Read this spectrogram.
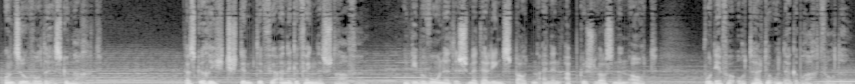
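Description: A storyteller for a science fiction radio play, speaking measured standard German. The voice sits extremely low and crackles with fry. Music plays clearly behind it. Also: male voice, heavily acted. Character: omniscient male narrator of a science fiction tale. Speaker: narrator. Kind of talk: scripted audio drama narration.

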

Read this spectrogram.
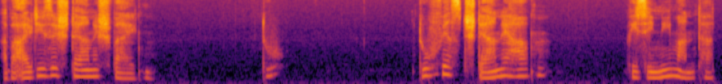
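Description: A woman playing a gentle, wistful small boy from a star in a German radio play, speaking softly, tenderly and solemnly. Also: mid-range voice, slow, pauses often, breathy edge, no room sound. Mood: tender, consoling. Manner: tender, solemn, simply spoken.

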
